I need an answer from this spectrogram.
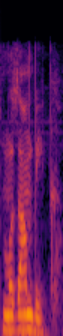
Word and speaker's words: Mozambique: This q u e is always pronounced as c the pitch rusk.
